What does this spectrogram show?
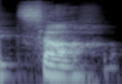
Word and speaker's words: tsar: C'est-à-dire César, prononcé tsar en russe.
